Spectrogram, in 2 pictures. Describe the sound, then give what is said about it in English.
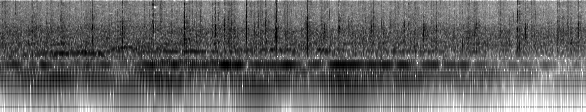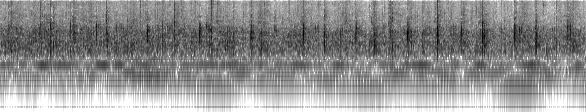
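A large crowd, asked for a loud hand clap, claps loudly and continuously for about twelve seconds, a dense, steady wash of applause with sustained musical chords humming underneath. “I want to hear a loud hand clap.”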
